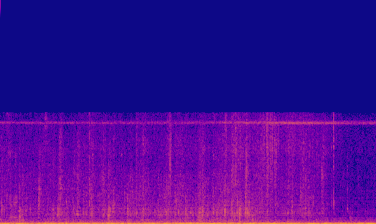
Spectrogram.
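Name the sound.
car driving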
